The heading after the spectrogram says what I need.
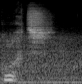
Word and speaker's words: Kurc: Meu nome é Kurtz, aliás se escreve K-U-R-C.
